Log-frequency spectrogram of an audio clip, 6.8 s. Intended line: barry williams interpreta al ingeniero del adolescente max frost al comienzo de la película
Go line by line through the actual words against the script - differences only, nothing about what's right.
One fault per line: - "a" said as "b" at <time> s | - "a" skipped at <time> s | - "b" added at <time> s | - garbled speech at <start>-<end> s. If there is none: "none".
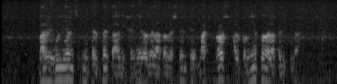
none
